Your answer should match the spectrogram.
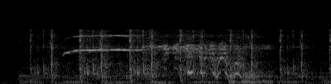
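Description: A horse whinnies loudly with a rising, wavering neigh while hooves clip-clop in a steady rhythm, with no one speaking.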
